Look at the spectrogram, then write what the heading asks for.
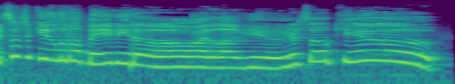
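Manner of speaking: high, slow cooing to a puppy. Real, not acted. Baby talk to her dog.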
